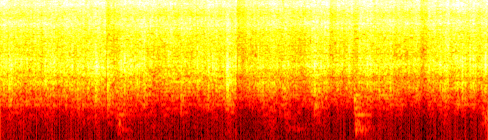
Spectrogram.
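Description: Vallarai, mudakathan and mint leaves sauté in a pan with a steady close hiss and sizzle, faint crackles and stirring scrapes, and no talking.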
